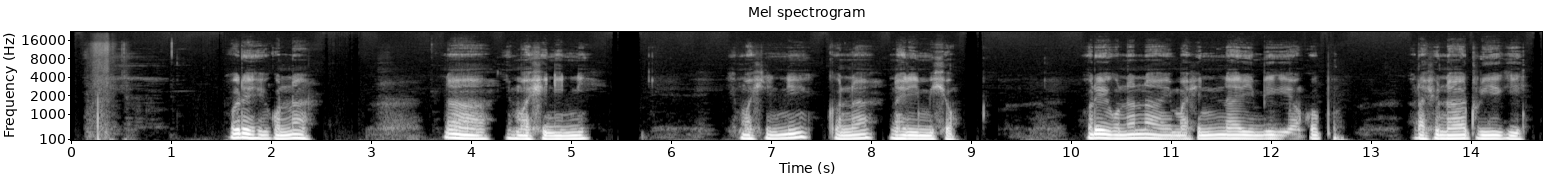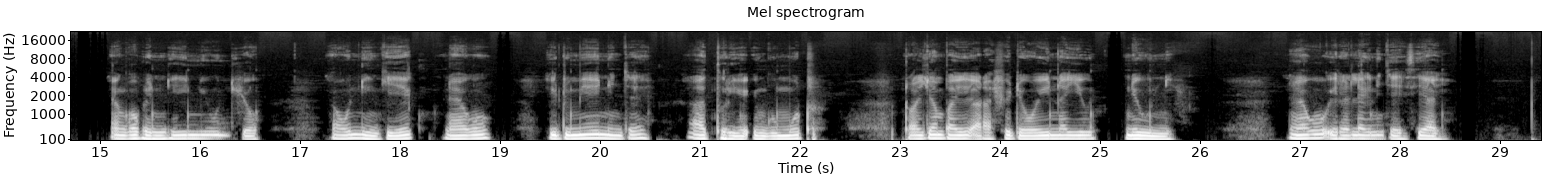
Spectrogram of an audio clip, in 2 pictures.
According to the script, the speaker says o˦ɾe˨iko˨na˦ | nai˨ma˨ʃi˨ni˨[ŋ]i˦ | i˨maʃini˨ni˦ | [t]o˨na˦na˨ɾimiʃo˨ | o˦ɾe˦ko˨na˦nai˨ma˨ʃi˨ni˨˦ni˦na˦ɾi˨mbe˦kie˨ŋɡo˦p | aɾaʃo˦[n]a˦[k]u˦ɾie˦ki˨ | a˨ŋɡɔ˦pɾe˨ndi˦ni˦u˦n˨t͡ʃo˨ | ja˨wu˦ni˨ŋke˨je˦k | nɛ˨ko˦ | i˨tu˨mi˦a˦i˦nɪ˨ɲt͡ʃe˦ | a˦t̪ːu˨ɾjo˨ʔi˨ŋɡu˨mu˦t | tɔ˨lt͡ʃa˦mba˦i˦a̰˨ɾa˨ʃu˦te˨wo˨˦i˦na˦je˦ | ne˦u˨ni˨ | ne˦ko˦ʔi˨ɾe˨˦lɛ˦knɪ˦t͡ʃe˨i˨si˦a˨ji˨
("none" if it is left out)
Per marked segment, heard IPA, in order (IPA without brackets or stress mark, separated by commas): n, k, n, t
